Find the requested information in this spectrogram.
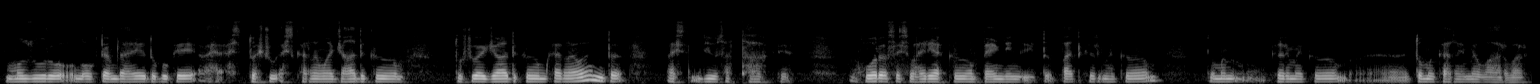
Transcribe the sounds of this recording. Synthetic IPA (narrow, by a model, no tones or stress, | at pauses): mɐzuːɾoloːk̚t̪emd̪aːjed̪ubukʰest̪ut͡ʃuɐskɐɾnaːʋaːd͡ʒaːd̪kəːm | t̪ut͡ʃuɐd͡ʒaːd̪kəːmkɐɾnaːʋaːmt̪ɨ | ɐsd̪ijusaːt̪ʰaːkʰt̪e | hoːɾɐsɐsʋaːɾijaːkəːmpeɳɖiŋɡɨ̰t̪ɨpat̪kəɾmẽkəːm | t̪umɐnkəɾmẽkəːmt̪umkɐɾnɐmẽʋaːɾʋaːɾ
